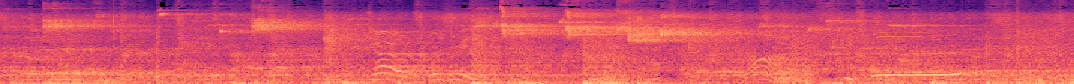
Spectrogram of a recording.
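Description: Indoor basketball game on a hardwood court in a large gym: the ball bouncing, sneakers squeaking in short high squeals, and players' voices calling out.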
